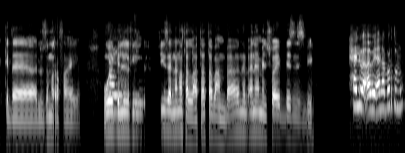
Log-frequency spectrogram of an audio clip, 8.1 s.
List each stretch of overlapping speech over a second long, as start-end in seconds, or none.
none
